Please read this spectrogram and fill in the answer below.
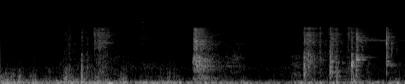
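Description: Wind on the microphone with a few short sharp sounds as a paracord sling is thrown at a hanging metal weight plate. The loudest comes about halfway through, and a cluster of sharp knocks in the last second goes with the plate being struck and swinging on its cable.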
